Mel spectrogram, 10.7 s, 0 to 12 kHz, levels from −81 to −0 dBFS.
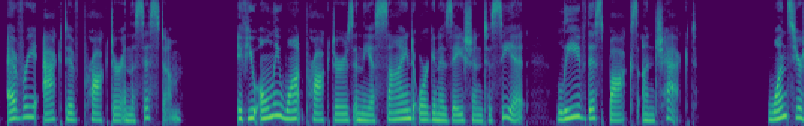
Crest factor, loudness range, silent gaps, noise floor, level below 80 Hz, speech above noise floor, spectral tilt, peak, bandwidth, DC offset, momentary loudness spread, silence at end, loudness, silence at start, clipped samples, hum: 22 dB; 3 LU; 9.70-10.09 s; under -90 dBFS; -66 dBFS; over 64 dB; -4.5 dB/octave; -4 dBFS; 12 kHz; under 0.1%; 10 LU; 0 s; -26 LUFS; 0.1 s; under 0.1%; none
